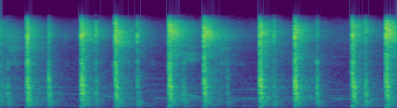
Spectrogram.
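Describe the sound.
A rhythmic beat tapped out on a tabletop, crisp, with quick clusters of knocks repeating in a steady groove for several seconds, no voices over it.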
